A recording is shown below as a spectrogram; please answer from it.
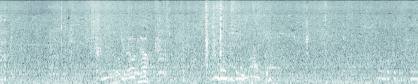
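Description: Two short bouts of wavering, pitch-bending vocal sounds, about two and four seconds in, with a few sharp clicks among them, over faint outdoor background noise.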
